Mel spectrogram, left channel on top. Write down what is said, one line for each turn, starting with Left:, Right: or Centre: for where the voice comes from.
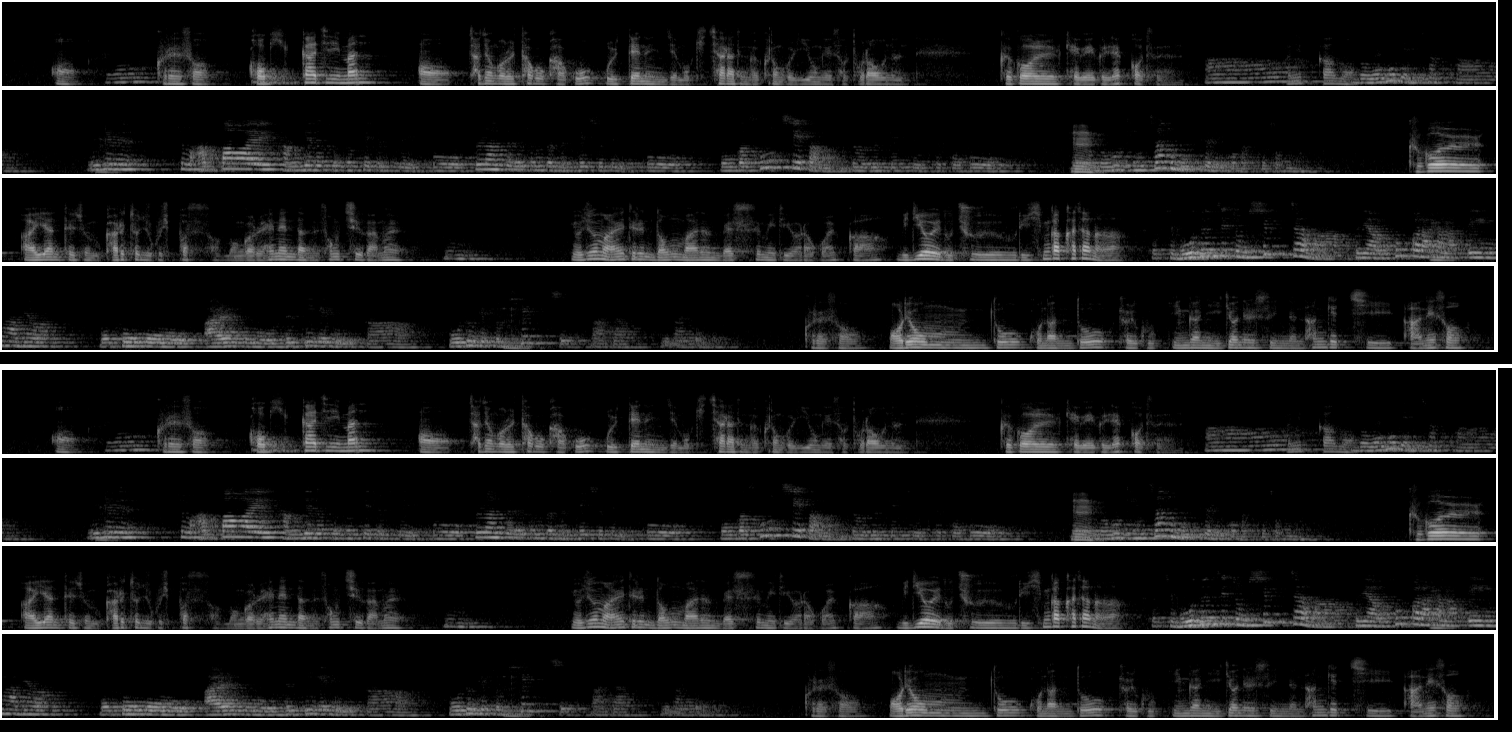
Left: 어,
Right: 와,
Left: 그래서
Right: 어.
Left: 거기까지만 어, 자전거를 타고 가고 올 때는 이제 뭐 기차라든가 그런 걸 이용해서 돌아오는 그걸 계획을 했거든.
Right: 아,
Left: 그러니까 뭐
Right: 너무 괜찮다. 왜냐면
Left: 음,
Right: 좀 아빠와의 관계도 돈독해질 수 있고, 폴란드를 좀 더 느낄 수도 있고, 뭔가 성취감도 느낄 수 있을 거고, 어,
Left: 음.
Right: 너무 괜찮은 목표인 것 같아, 정말.
Left: 그걸 아이한테 좀 가르쳐 주고 싶었어. 뭔가를 해낸다는 성취감을.
Right: 음,
Left: 요즘 아이들은 너무 많은 매스미디어라고 할까? 미디어에
Right: 그치.
Left: 노출이 심각하잖아.
Right: 그치. 뭐든지 좀 쉽잖아. 그냥 손가락
Left: 음,
Right: 하나 띵 하면 뭐 보고, 알고, 느끼게 되니까 모든 게 좀
Left: 음,
Right: 쉽지. 맞아. 네 말대로.
Left: 그래서 어려움도 고난도 결국 인간이 이겨낼 수 있는 한계치 안에서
